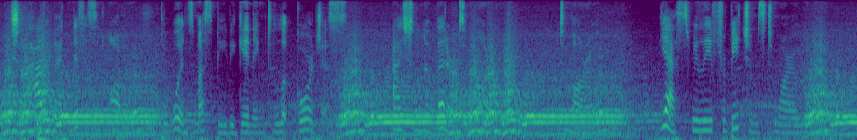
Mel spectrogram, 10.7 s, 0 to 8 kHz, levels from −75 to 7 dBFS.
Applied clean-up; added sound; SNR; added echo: none; Race car, auto racing / Accelerating, revving, vroom; -2 dB; none.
